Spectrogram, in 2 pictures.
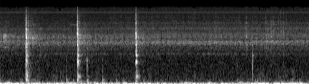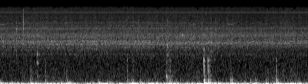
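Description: Wind buffeting an action camera's microphone, a constant low rumble, with three sharp clicks in the first two seconds and a weaker one near the end, over a faint steady high hiss.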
